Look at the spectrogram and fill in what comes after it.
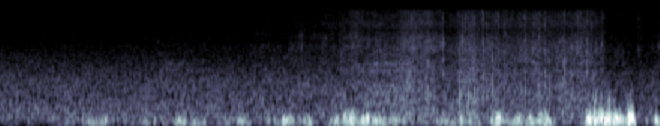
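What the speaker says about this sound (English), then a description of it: "It's peaceful and just a little breezy." A light breeze blowing outdoors in a quiet green spot, soft gusts buffeting the microphone in uneven puffs that build slightly toward the end, with no voices.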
